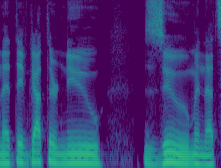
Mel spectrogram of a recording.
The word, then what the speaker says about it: Zum: They've got their new Zoom, and that's spelled ZUM, wireless lighting control solution.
